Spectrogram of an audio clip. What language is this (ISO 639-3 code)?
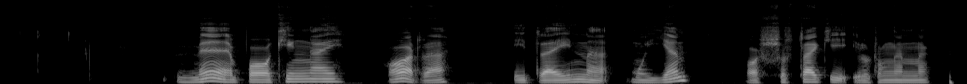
mas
